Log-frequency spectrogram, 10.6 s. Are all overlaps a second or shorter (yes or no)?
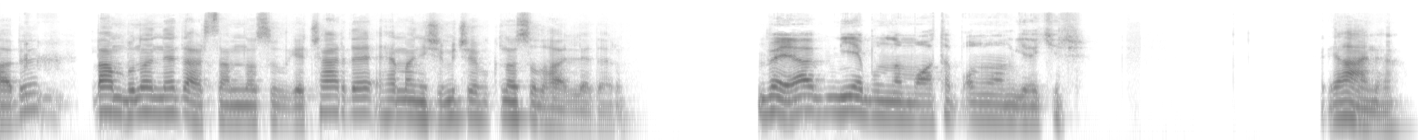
yes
